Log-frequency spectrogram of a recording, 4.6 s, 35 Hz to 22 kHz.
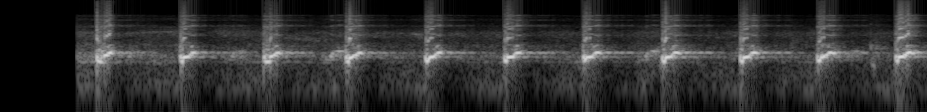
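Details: {'text': 'Lure call of a white-breasted waterhen: after a moment of silence, a series of ten loud, harsh notes repeated evenly roughly every 0.4 seconds, each a short nasal bark.'}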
